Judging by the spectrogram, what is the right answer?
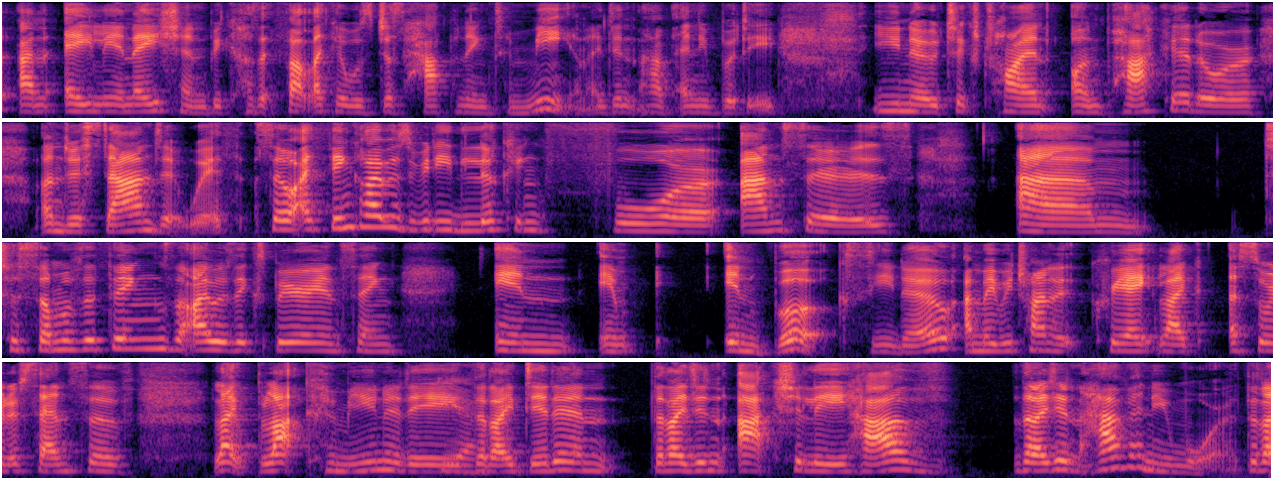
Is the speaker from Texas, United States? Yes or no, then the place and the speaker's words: no; Atlanta, Georgia, United States; also born or lived in Dublin; So like I was born in Dublin, but um as soon as I was born we moved to Atlanta Georgia in the American South, right.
